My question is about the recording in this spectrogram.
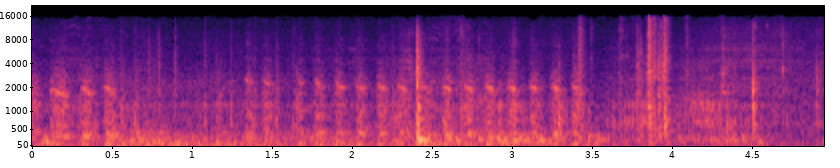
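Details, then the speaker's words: Honda Accord (CC7 series) hot restart after the main relay fix (resoldered, reconnected), engine already warmed up: a relay click, a brief crank, then the engine catches cleanly and settles. It starts normally hot. "It's actually a hot start will be because I already heated the car up. So, let's see it will work fine or not. There's the click and then the car starts. That's good."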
